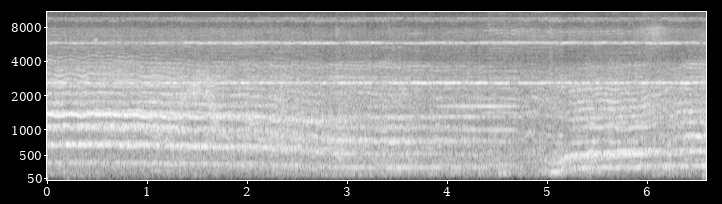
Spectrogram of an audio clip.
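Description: Odia kirtan group singing long, drawn-out notes together in chorus. The pitch slides slowly, dipping and rising again about five seconds in.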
